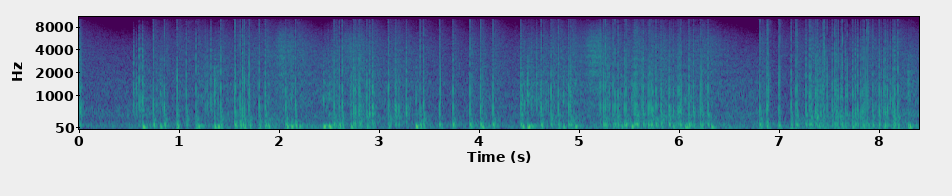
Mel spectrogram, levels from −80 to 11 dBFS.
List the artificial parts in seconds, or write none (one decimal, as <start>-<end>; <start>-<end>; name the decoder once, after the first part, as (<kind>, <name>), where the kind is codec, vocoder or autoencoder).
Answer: 0.4-0.9 (vocoder, BigVGAN v2); 7.3-8.4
